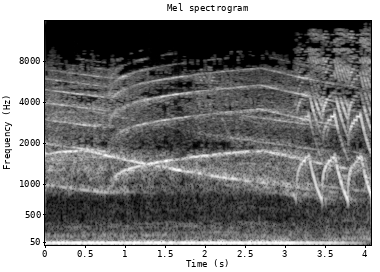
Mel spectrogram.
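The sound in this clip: Ambulance sirens wail loudly as dozens of ambulances head toward an explosion at an arena in Manchester. A long, slowly falling tone shifts into fast, repeated yelping sweeps near the end, over a steady low rumble.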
